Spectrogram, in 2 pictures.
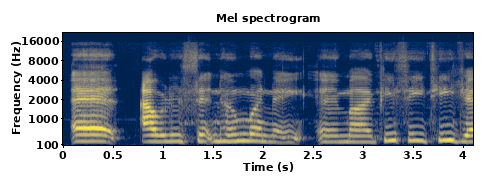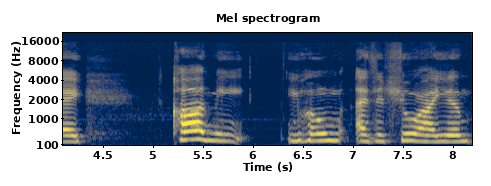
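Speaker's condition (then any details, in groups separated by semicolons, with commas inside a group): Cerebral palsy; present from birth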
